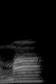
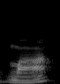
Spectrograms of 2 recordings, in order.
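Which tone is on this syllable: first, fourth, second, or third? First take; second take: first; second. First: The syllable is said with the first tone. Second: The syllable is said with the second tone. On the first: It means mother. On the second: It means hemp.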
